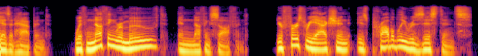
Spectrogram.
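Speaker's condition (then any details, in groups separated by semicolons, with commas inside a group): No condition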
